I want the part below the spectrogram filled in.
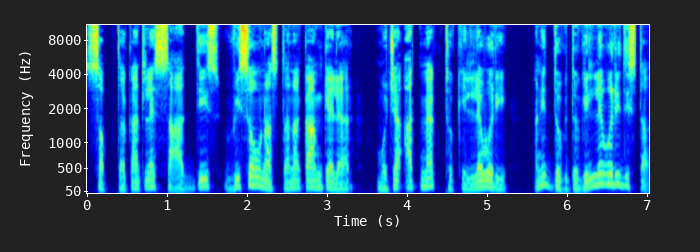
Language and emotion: Goan Konkani, sad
